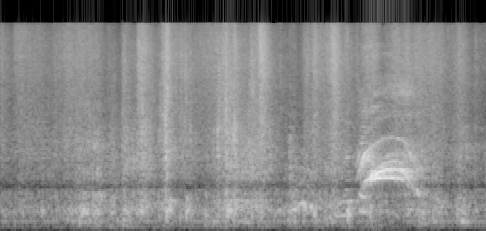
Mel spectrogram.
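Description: Wrapping paper rustling and tearing as gifts are unwrapped, a run of crackling sounds. Near the end, a loud high-pitched excited squeal that rises and falls, with the child's face showing delight.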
